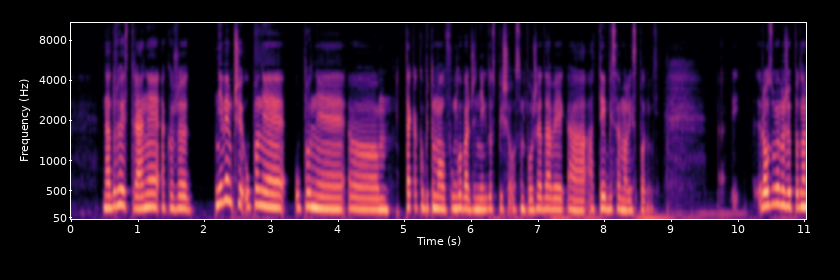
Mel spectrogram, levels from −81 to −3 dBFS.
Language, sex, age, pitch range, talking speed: Slovak, female, 20-39, 185-215 Hz, 170 wpm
